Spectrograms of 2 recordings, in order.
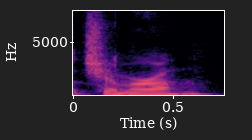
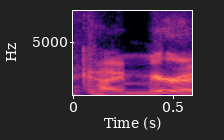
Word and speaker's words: chimera: facade was pronounced facade I went to a high school that mascot was a chimera so chimura but even worse they insisted on pronouncing It the French way shimura I'm like you're both wrong it's a chimera because it's a freaking Greek word uh well and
